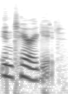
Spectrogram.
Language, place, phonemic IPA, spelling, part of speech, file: English, California, /ɪnˈtɛɹəɡeɪt/, interrogate, verb, En-us-interrogate.ogg
- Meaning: 1. To question or quiz, especially in a thorough or aggressive manner 2. To query (something); to request information from (something) 3. To examine (something) critically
